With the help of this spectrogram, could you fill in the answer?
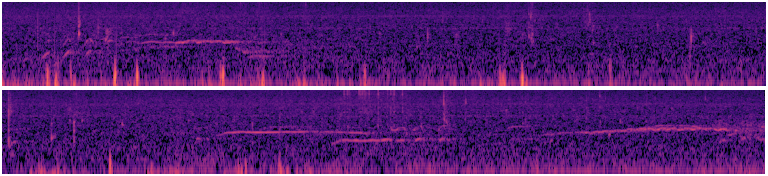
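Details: Distant coyotes across a lake in Minnesota, at night during the full eclipse of a Blood Moon, give faint, wavering howls that rise and fall over a steady low rumble.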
